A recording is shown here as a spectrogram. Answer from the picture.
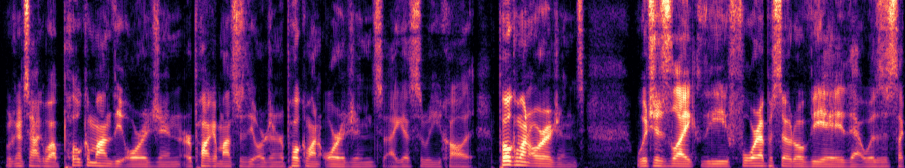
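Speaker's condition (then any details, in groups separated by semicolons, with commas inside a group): No condition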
